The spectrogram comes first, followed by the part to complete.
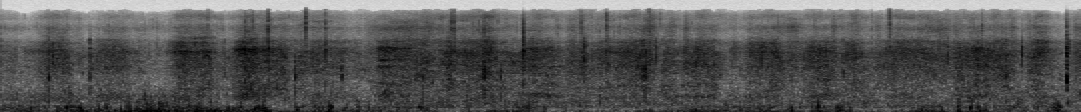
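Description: Wind buffeting the microphone over choppy water lapping at a kayak's hull, with a few faint scattered clicks.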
